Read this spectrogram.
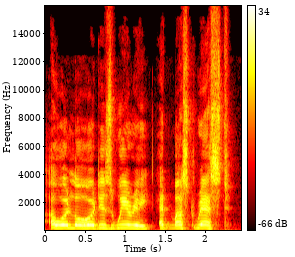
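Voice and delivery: high, loud proclamation; shouting. A narrator's reading. Noble nurse calls to the major domo, high shout. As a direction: call the order out over the street. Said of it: "Fat Fu shouted".

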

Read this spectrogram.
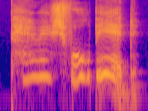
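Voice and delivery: very high, loud, drawn-out protest; indignant exclamation. A narrator's reading. Vladimir denying Avery put him up to it, indignant. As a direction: cry out as if deeply insulted. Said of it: "exclaimed the Fink indignantly".

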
